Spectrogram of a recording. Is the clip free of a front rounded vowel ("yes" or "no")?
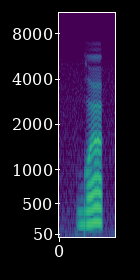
no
